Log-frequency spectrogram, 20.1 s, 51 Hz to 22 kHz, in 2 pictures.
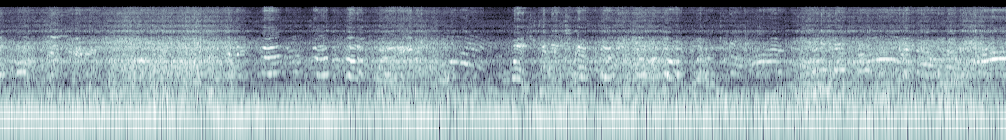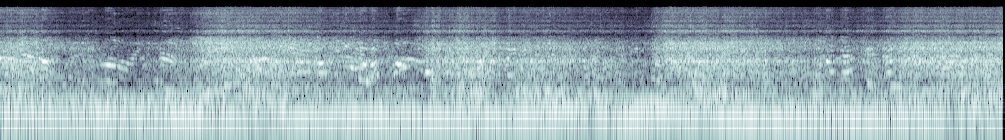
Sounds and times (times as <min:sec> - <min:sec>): Speech: 0:00.0 - 0:17.2, 0:18.1 - 0:20.1
Rowboat, canoe, kayak: 0:00.0 - 0:20.1.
